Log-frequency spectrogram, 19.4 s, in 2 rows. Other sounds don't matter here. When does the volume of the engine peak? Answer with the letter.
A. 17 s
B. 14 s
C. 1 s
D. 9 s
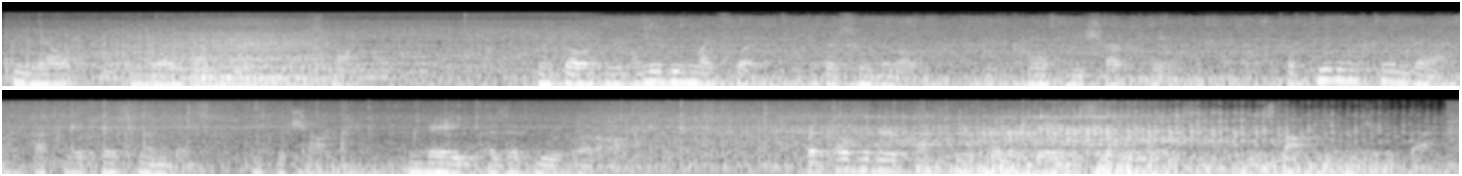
A.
